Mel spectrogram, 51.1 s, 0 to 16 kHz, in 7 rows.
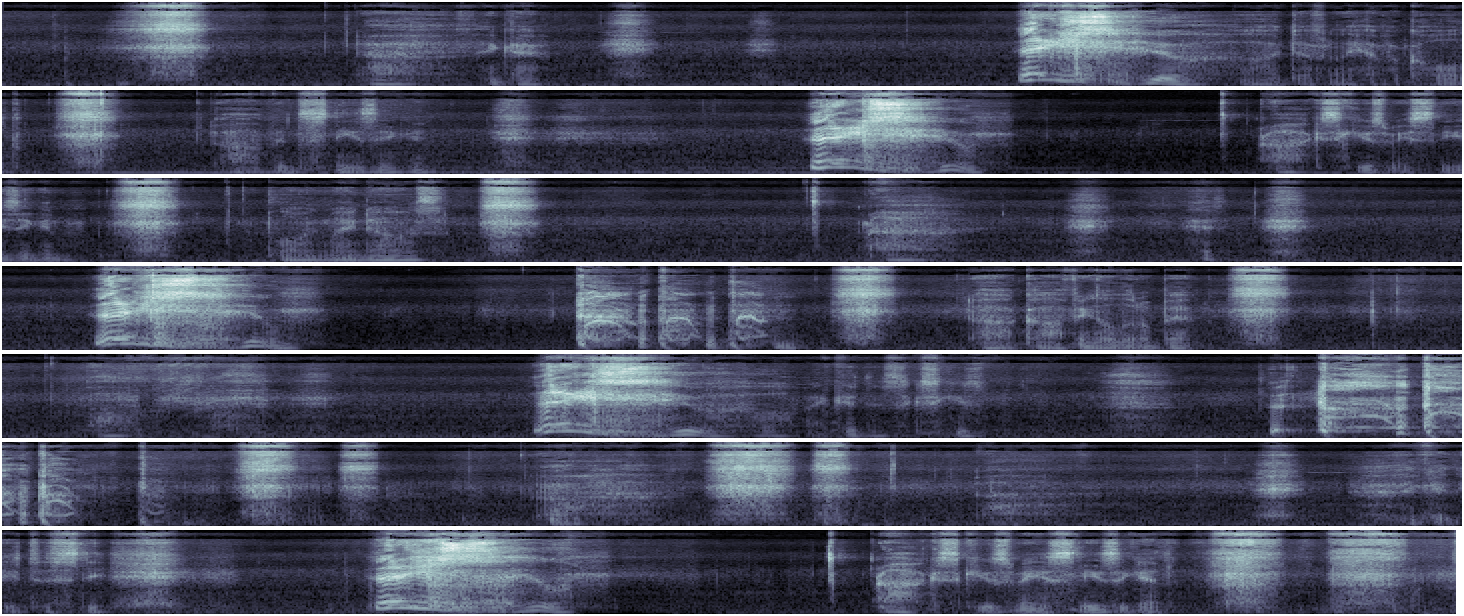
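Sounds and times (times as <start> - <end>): man sneezing loudly: 5.1 - 6.1, 11.3 - 12.3, 22.4 - 23.5, 24.8 - 26.4, 31.9 - 33.0, 35.6 - 38.4, 45.6 - 46.8.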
